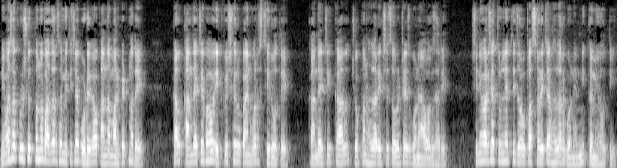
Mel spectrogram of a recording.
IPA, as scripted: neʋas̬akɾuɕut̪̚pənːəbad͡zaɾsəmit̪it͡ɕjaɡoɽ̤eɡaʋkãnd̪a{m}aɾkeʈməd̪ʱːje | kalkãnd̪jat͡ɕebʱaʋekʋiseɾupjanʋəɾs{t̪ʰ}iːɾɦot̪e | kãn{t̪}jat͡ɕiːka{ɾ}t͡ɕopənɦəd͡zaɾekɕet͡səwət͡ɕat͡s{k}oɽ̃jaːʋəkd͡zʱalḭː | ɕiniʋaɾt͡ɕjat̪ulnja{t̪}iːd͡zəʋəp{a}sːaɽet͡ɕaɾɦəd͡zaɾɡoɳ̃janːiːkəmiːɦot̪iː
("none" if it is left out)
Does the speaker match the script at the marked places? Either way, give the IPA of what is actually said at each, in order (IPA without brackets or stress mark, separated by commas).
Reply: m, t̪ʰ, d̪, l, ɡ, t̪, a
